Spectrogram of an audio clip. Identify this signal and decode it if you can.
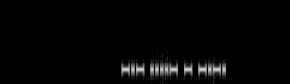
Morse code, heard as a keyed tone, about 48 wpm, 700 Hz. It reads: K4TC
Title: USA Call Signs - 6x Character Spacing - 50wpm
